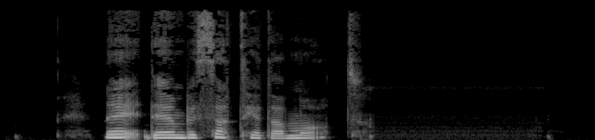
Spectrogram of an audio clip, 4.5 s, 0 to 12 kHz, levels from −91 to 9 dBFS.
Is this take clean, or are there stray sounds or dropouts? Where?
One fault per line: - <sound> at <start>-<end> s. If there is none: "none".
none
